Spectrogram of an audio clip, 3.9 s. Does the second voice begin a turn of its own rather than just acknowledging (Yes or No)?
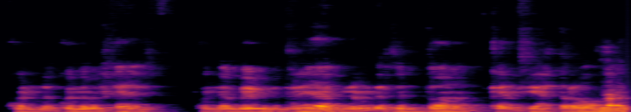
Yes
